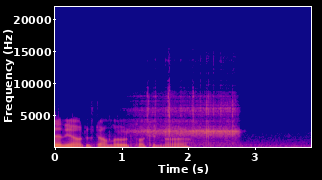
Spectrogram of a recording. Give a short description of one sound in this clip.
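A young man inhales from a vape with a hissing draw.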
